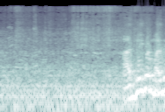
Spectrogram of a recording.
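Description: A steady low rumble of background noise in a pause between a man's amplified speech, with his voice coming back in near the end.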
